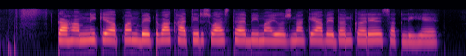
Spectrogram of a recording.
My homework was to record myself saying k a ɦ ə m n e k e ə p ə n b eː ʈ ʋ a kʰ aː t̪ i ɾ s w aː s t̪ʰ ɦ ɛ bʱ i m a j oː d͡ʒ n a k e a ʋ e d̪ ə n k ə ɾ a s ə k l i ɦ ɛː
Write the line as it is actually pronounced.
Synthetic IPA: k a ɦ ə m n i k e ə p ə n b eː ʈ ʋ a kʰ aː t̪ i ɾ s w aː s t̪ʰ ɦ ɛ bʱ i m a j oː d͡ʒ n a k e a ʋ e d̪ ə n k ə ɾ e s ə k l i ɦ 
